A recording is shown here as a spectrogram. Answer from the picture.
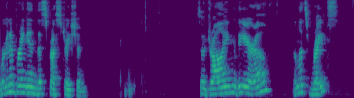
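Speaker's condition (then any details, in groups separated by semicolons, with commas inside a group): No condition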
